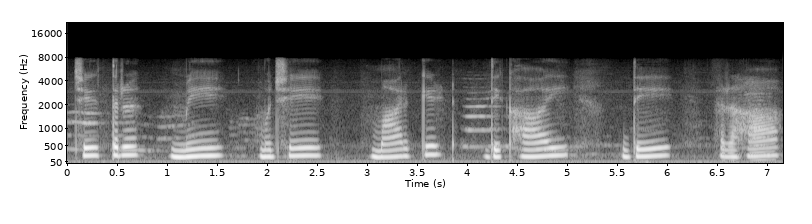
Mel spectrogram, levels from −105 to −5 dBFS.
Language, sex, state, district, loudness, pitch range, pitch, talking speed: Hindi, female, Madhya Pradesh, Bhopal, -18 LUFS, 190-230 Hz, 210 Hz, 60 wpm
